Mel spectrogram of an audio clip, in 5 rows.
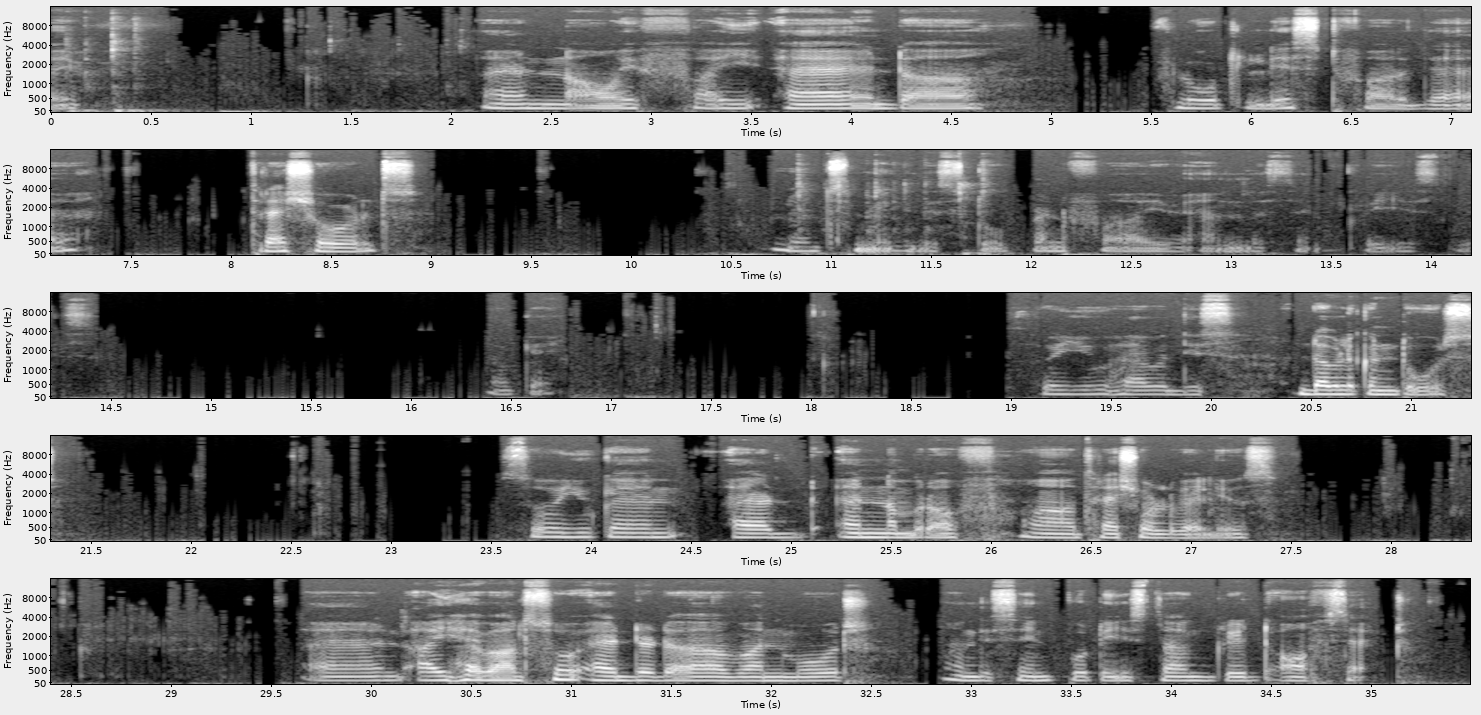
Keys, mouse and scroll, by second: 1.8 shift+a, 8.4 click, 10.2 click, 13.1 click, 17.9 click, 26.3 scroll down 2, 27.1 middle click, 27.5 scroll up 1, 27.9 middle click, 29.4 click, 30.5 u.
